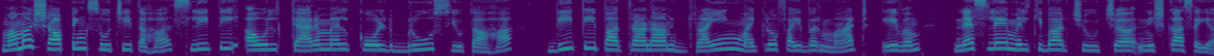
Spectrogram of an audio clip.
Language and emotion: Sanskrit, neutral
